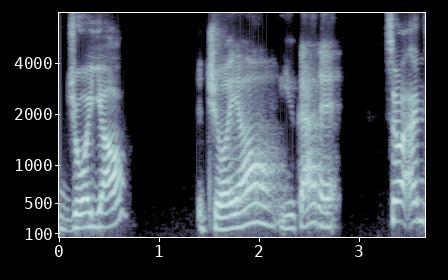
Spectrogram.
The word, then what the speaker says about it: Joy'All: since on the line it's called is it pronounced Joy y'all you got it so I'm taking that title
